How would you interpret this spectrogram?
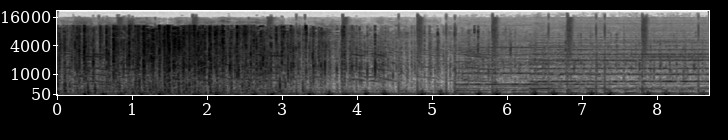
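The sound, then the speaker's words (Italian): A huge grey war horse, saddled and fully harnessed, gallops away in a steady, rhythmic pounding of hooves that grows clearer after a loud, chaotic rush of noise, with a sustained musical drone underneath. “Francesco si aggrappa al suo cavallo e salta in sella.”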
